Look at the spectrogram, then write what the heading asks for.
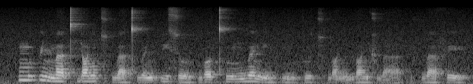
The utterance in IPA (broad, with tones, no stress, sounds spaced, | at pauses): m u˥ p y˥˧ n m ä˥˩ t̪ʰ j ɑ˥ ŋ t͡sʰ w ä˨˩ t̪ʰ w ə˧˥ n p i˥˩ s o˨˩ ʊ̯ p w ɔ˥˩ t̪ʰ u˥ m w ə˥˩ n i˧˥ n p i˨˩ ŋ k u˥˩ t͡sʰ w ɑ˨˩ ŋ m w ɑ˥˩ ŋ ʂ w ä˨˩˦ | f w ä˨˩ f e˥˩ ɪ̯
